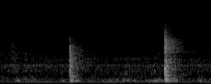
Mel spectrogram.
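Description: Two light clicks about a second apart: a spoon knocking against the inside of a drinking glass as the glass is handled.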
